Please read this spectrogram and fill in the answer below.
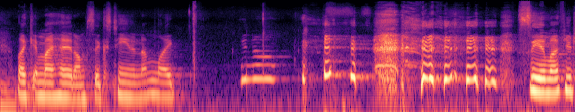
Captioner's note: laughs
